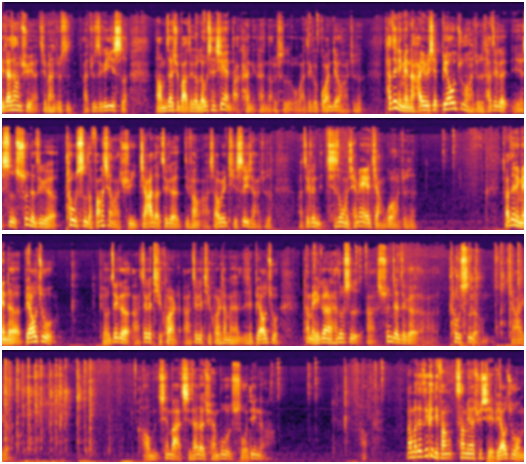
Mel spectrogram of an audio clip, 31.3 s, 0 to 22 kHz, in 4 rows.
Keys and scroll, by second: 22.1-24.9 typing.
